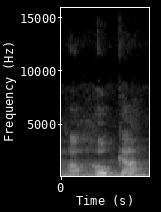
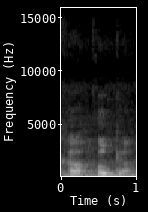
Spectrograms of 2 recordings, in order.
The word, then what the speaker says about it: Kahoka: So we're at our world headquarters in Kahoka, Missouri. How do you say that again? Kahoka. Kind of Yeah. like Keokuk. You don't put an L in it like Keokuk does?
